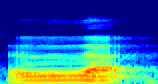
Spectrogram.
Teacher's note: di ujung gigi seri atas za ya, sedikit dikeluarkan ujung lidahnya yang ada titiknya itu. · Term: za lembut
